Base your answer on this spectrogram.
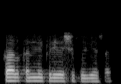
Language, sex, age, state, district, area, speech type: Urdu, male, 18-30, Uttar Pradesh, Saharanpur, urban, conversation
